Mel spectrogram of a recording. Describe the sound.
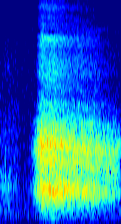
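A single deep inhale during a guided relaxation exercise: after a brief quiet moment, a steady, airy rush of breath lasts over a second before easing off.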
